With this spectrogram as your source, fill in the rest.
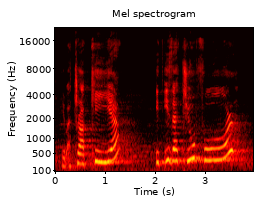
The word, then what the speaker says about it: trachea: called trachea called tr notice that ch like school ch chemistry also start with ch trachea it is a tube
